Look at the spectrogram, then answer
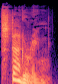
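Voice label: "staggering", British English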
